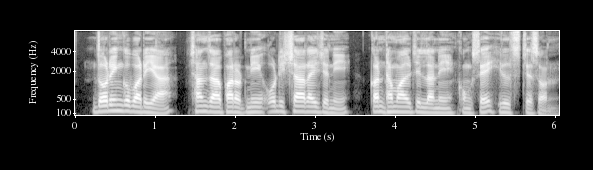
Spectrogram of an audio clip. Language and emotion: Bodo, neutral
